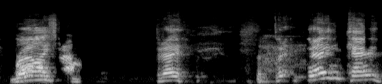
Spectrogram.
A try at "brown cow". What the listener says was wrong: It sounded like you said burnt cow. Brown.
